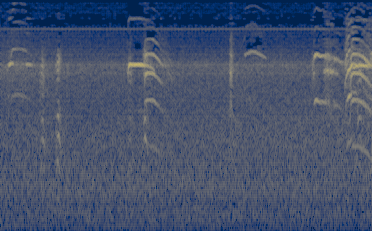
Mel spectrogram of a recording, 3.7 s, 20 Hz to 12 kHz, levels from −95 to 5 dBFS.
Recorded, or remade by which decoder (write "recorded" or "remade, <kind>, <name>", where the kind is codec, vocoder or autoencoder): remade, vocoder, Vocos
